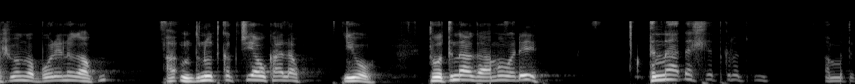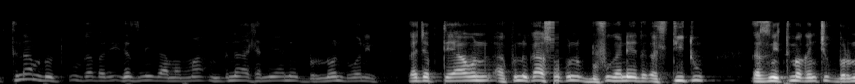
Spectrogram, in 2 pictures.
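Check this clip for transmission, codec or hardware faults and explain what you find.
Yes, there's one kind of fault: concealed Bluetooth headset packet loss, hitting three times in this speech, which runs through the wideband mSBC headset codec. Around 4.88 to 4.90 s, just after "toh tina", about 22 ms drops out. Then 8.35 to 8.41 s loses about 52 ms. Around 14.06 to 14.14 s, just before "a kunik", about 52 ms goes missing, scattered over 75 ms with the longest gap 30 ms. In each case, the phone's receiver filled the gaps by repeating the best-matching slice of the last 20 ms or so. You hear a brief buzzy held tone, then a slight warble as real audio resumes.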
